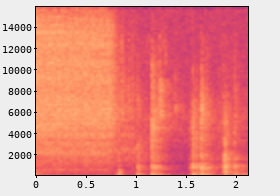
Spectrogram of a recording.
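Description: Tap water runs steadily into a bowl, a loud, close hiss that breaks into splashing and sloshing pulses as the flow shifts.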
